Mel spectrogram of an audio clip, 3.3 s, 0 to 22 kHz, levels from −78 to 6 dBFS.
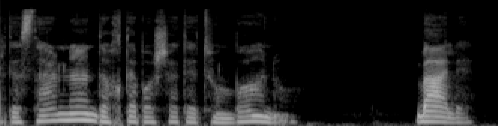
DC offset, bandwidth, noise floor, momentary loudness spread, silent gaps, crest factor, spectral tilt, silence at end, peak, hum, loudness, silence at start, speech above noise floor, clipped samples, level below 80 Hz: under 0.1%; 16 kHz; -59 dBFS; 8 LU; none; 20 dB; -5 dB/octave; 0.2 s; -6 dBFS; none; -25 LUFS; 0 s; 34 dB; under 0.1%; -54 dBFS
